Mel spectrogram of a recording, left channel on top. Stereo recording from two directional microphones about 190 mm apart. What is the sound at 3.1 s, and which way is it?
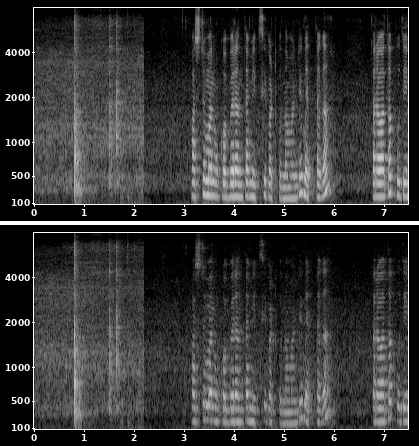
Speech, 50° left (ahead or behind).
